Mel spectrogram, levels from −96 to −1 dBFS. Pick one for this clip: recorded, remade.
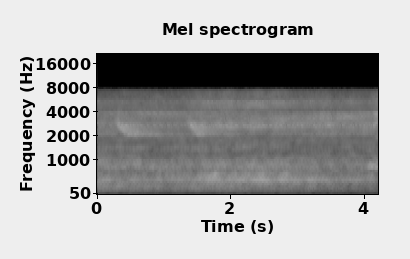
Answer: remade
